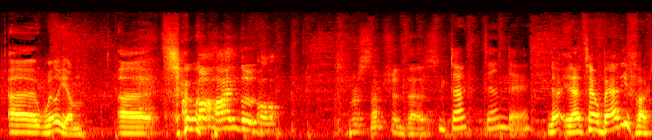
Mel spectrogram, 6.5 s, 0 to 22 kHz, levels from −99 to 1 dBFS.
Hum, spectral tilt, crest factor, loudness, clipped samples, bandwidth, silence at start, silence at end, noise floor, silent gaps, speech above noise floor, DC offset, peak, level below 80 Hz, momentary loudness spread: none; -5 dB/octave; 16 dB; -23 LUFS; under 0.1%; 15.5 kHz; 0.05 s; 0 s; -45 dBFS; none; 22 dB; under 0.1%; -6 dBFS; -60 dBFS; 14 LU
